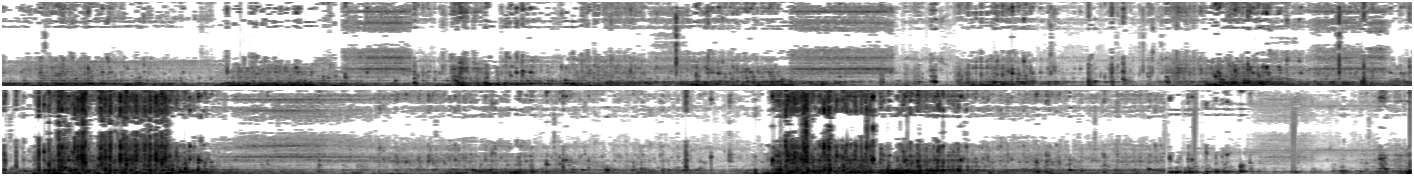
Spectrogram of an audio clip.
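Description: Scuba breathing heard underwater: exhaled bubbles from a regulator gurgling and rumbling in surges every several seconds, the two loudest rushes about halfway through and about three quarters through.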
